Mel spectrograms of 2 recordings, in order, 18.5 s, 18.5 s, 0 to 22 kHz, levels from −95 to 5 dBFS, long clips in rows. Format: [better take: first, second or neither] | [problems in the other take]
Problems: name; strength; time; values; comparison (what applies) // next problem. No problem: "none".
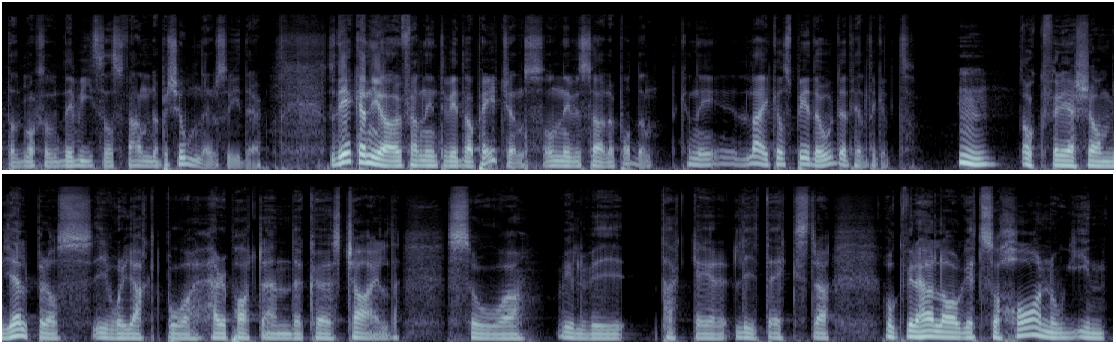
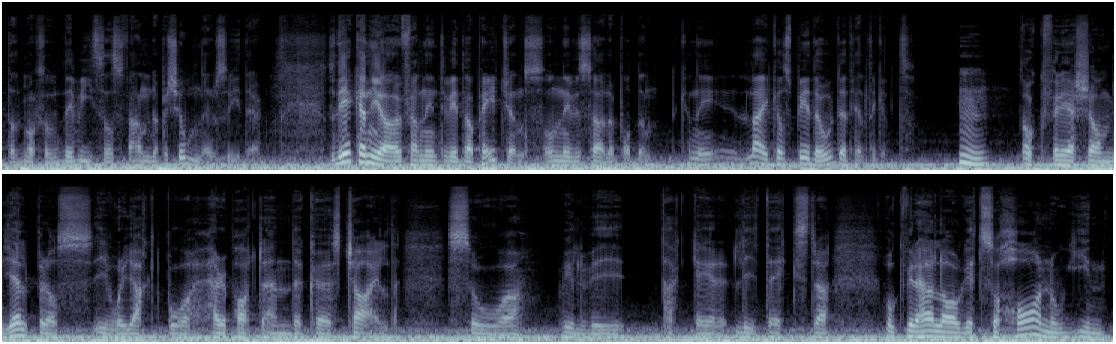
first | low rumble; noticeable; throughout; 15 dB below the speech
